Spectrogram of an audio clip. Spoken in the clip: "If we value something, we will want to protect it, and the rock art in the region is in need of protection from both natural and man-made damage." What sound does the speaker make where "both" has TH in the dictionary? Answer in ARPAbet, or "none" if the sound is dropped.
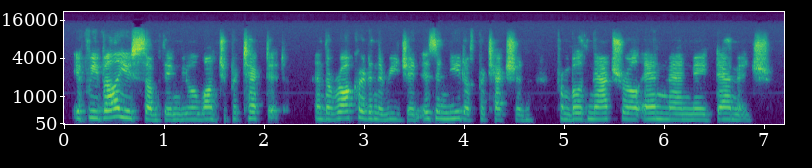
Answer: TH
